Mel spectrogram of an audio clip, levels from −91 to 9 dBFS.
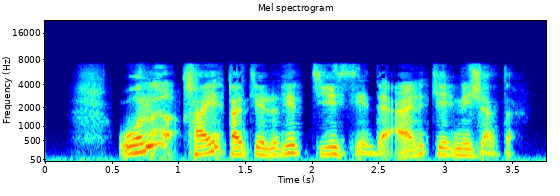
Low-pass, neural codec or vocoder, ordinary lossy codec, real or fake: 7.2 kHz; autoencoder, 22.05 kHz, a latent of 192 numbers a frame, VITS, trained on many speakers; AAC, 32 kbps; fake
